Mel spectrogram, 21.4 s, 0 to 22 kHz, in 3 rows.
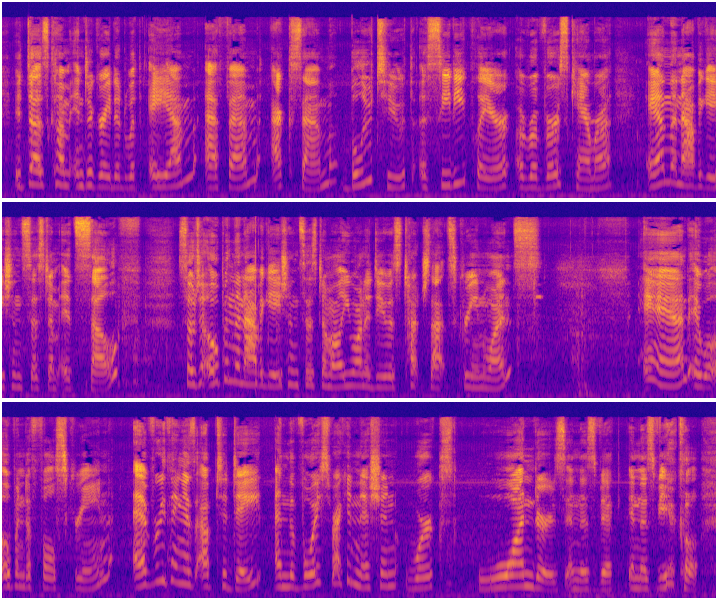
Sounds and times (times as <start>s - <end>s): Speech: 0.2s - 8.3s, 9.0s - 12.5s, 13.6s - 21.2s.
